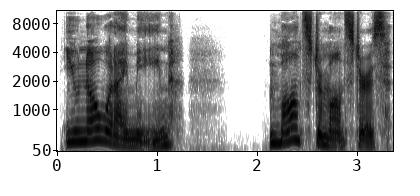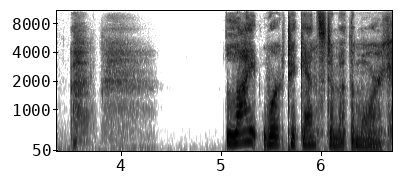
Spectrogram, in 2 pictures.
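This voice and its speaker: A driven, analytical female investigator in a dramatic video game. Her voice is low and husky, with terse, measured phrasing, as if reasoning through a case. The recording is very dry, with no room around the voice. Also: lively intonation, no echo, exaggerated voice. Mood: conversational, probing. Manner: measured, terse, pensive deduction. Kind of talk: dramatic game dialogue, introspective investigation lines.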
